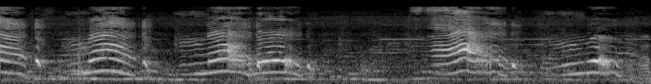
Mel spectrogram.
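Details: Newborn baby girl crying while receiving a BCG injection in hospital after an epidural delivery: repeated rising and falling high-pitched wails with faint background voices.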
